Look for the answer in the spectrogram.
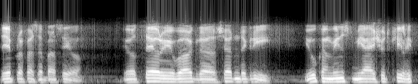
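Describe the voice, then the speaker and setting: An actor playing a scheming professor in a vintage radio drama, theatrical and exclamatory. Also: male voice, fairly low pitch, fairly even intonation, normal speed, lightly acted. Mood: reluctant reading. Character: scheming male professor, feigning shock, cornered and desperate. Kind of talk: 1940s-50s radio drama acting. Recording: dull, echoey old radio recording with music.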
